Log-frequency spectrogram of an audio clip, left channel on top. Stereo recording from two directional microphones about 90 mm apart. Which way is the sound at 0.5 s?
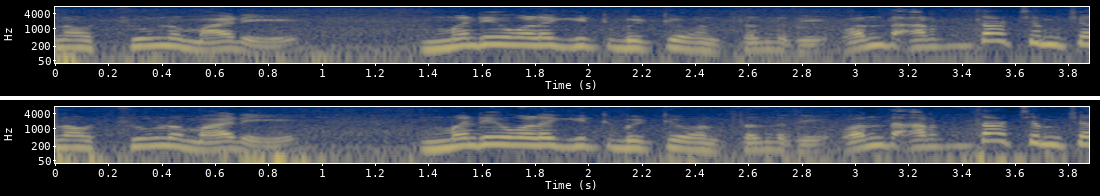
35° right (ahead or behind).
